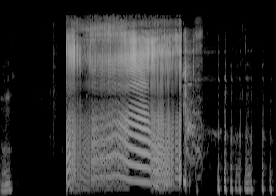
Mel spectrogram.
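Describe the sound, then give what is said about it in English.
A loud, drawn-out fart lasting over two seconds, buzzy and sputtering with a wavering, sliding pitch, followed by quick bursts of people talking and laughing. “Here's the third fart.”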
